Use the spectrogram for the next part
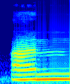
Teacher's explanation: নাক থেকে একটা গুনগুন আওয়াজ বের হলো একটু সময় ধরে রাখলাম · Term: গুন্নাহ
